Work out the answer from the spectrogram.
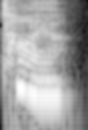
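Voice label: "tire", British English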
